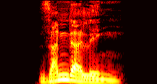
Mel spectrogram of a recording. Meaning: sanderling (a small wading bird, Calidris alba)
- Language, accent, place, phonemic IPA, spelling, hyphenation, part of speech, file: German, Germany, Berlin, /ˈzandɐlɪŋ/, Sanderling, San‧der‧ling, noun, De-Sanderling.ogg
